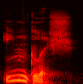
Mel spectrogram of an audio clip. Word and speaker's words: English: When you have an L after it, it makes the G sound, like English. Make the hard G, English.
